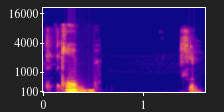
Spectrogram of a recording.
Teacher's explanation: K is a high consonant, meaning the position of the tongue body is high up in the mouth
